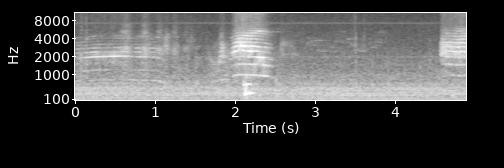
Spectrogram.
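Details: Domestic cat sitting in a bathtub, indoors, giving a loud drawn-out meow in the middle, a fainter harmonic mew just before, and another meow starting at the end, over a steady room hiss.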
